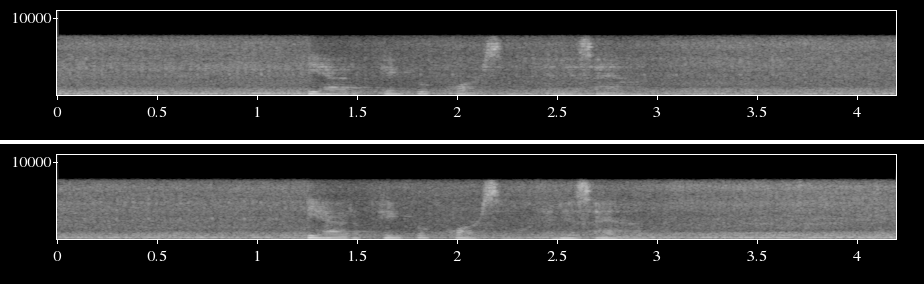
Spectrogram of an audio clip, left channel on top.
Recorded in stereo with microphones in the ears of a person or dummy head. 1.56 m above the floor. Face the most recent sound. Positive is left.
turn(degrees=-70)  # may be behind; listen again after turning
